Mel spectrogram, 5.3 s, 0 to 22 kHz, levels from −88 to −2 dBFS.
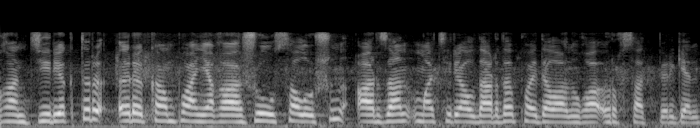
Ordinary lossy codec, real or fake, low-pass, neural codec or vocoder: none; real; none; none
